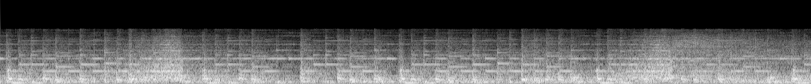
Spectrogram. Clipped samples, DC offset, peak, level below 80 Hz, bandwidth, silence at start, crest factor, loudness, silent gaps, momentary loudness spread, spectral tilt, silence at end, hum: 0.9%; 4%; 0 dBFS; -18 dBFS; 5.4 kHz; 0 s; 8 dB; -9 LUFS; none; 4 LU; -10 dB/octave; 0 s; none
